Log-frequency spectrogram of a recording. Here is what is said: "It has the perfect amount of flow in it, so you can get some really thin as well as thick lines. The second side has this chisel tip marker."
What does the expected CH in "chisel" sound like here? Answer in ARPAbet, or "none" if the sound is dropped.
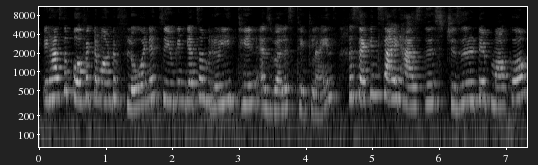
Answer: CH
